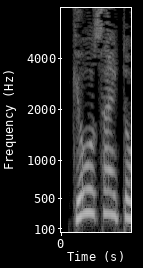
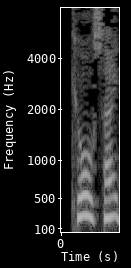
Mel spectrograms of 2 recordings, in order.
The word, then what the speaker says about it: 暁斎: 絵師日本画家号は業サイトは読まず共済と読むそれ以前の共催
